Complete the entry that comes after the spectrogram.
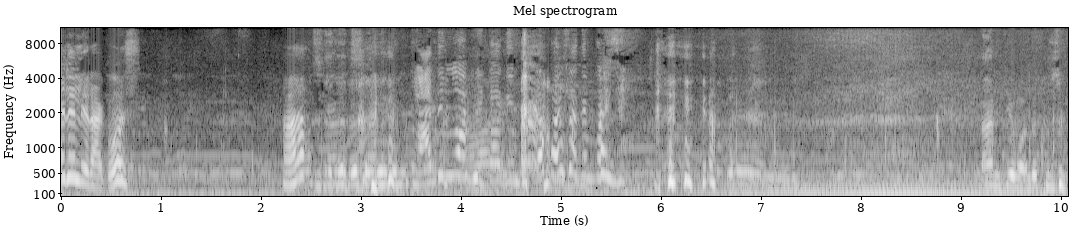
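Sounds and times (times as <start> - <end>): motorcycle engine rumbling: 5.0 - 10.0.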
